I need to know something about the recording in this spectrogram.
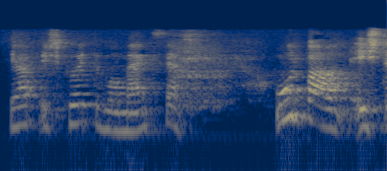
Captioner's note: sighs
